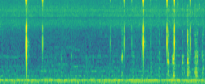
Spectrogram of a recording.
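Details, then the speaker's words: Xbox power brick stuck on an orange light: the power cable is wiggled in and out of the brick's socket, giving irregular sharp snaps and crackles over a quiet hum, like short-circuiting it. A loose, arcing power connector is suspected; it is done until the light turns white. "unplug it, and you just put it in so it starts, you can hear it like crackling. It's almost like you're short-circuiting it."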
